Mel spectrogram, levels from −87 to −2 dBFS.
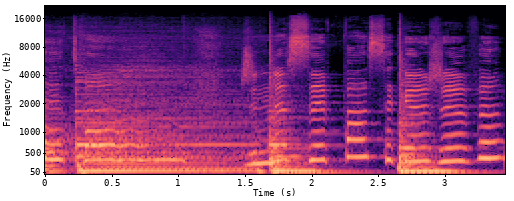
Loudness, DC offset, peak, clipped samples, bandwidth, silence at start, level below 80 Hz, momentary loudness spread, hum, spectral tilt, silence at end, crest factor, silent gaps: -18 LUFS; under 0.1%; -2 dBFS; under 0.1%; 17 kHz; 0 s; -26 dBFS; 7 LU; none; -5.5 dB/octave; 0 s; 14 dB; none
